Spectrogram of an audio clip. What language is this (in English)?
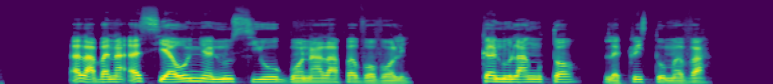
Ewe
